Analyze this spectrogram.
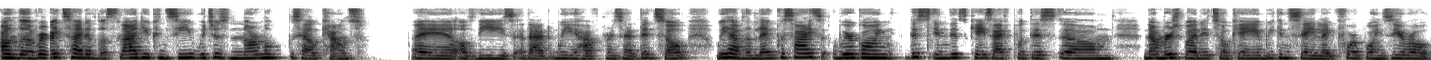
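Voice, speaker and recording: Her pitch fairly high and her intonation fairly even, a woman speaks in a somewhat breathy voice. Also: moderate pace. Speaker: transplant nurse educator. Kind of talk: lecture. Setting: video call. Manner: halting, many fillers.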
